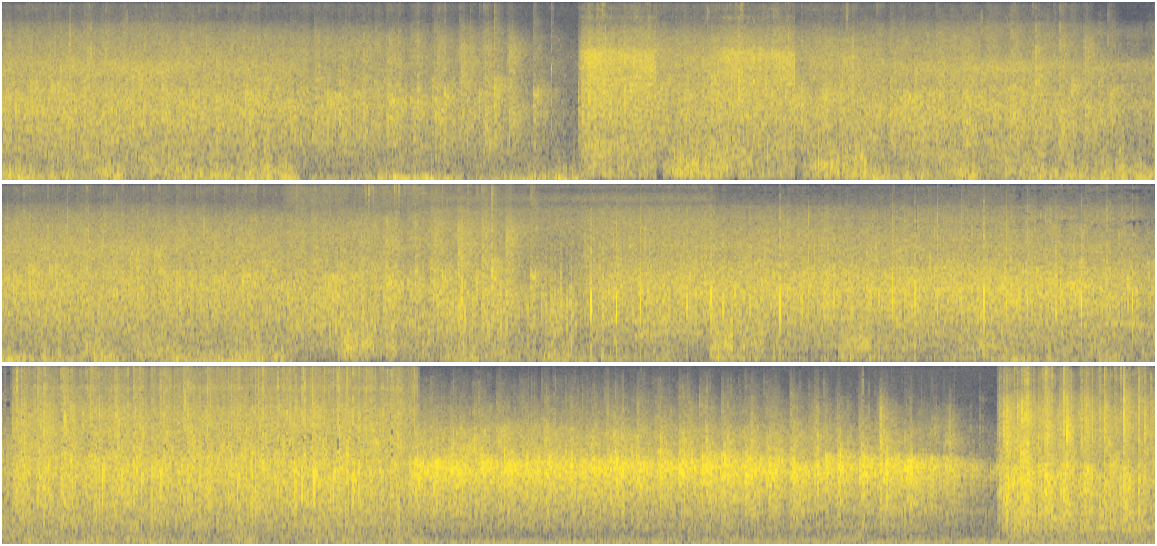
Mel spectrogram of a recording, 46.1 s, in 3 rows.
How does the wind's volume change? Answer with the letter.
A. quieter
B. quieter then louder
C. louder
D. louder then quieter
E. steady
A.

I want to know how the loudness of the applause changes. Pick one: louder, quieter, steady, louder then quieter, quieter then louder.
louder.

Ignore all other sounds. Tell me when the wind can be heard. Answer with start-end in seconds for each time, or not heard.
0.0-46.0.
